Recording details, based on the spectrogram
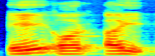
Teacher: वो दोनों के दोनों हमारे कंठ तालव्य से बोले जाते हैं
